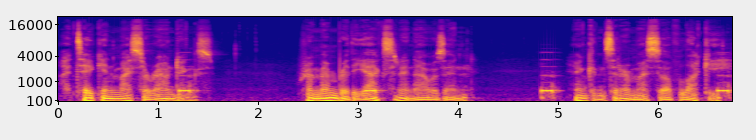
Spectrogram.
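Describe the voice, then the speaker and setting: A man giving a theatrical, expressive dramatic reading of a first-person horror story, with dramatic pauses. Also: rumbling low, heavy background noise. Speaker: narrator of horror stories.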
